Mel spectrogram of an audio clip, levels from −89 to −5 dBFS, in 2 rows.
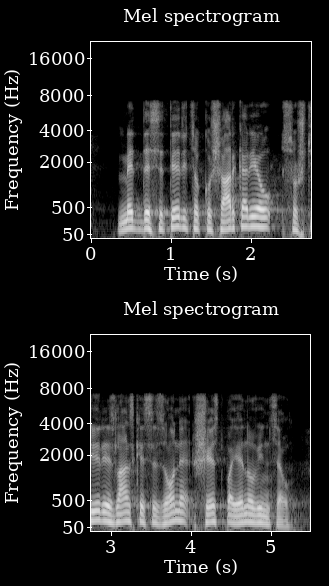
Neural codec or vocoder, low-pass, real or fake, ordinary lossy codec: codec, 16 kHz, 16 kbps, FunCodec, trained on LibriTTS, 50 frames a second; 7.2 kHz; fake; none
